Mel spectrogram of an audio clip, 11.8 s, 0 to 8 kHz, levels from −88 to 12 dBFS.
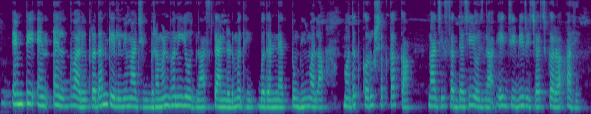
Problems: constant background noise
